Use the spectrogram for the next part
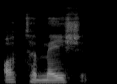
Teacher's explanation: the stress is in the third syllable the third sound automation.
